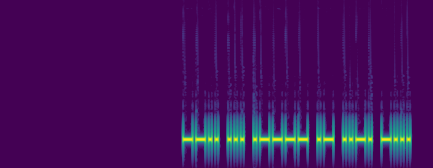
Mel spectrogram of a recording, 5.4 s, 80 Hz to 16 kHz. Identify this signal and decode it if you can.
Morse code, heard as a keyed tone, about 30 wpm, 700 Hz. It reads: ZS1AFB
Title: DXCC-100 Call Signs - 6 Characters - Repeated 3x - 30wpm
